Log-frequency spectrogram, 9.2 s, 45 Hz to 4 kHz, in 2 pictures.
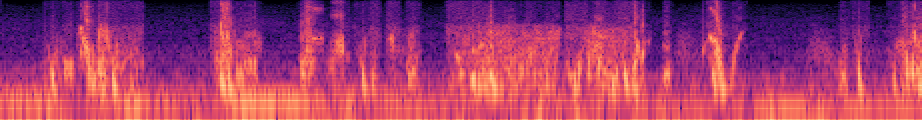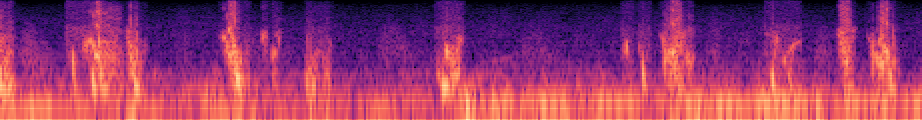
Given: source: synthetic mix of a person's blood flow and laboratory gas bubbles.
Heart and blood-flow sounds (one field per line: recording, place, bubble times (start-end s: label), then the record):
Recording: Doppler ultrasound of blood flow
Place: subclavian vein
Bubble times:
0.22-0.71 s: bubbles
1.04-1.31 s: bubbles
1.48-2.10 s: bubbles
2.22-3.25 s: bubbles
3.30-3.36 s: bubbles
3.50-3.73 s: bubbles
4.18-4.34 s: bubbles
4.42-4.69 s: bubbles
4.93-5.34 s: bubbles
5.70-5.86 s: bubbles
5.91-6.02 s: bubbles
6.12-6.27 s: bubbles
6.78-6.93 s: bubbles
7.71-7.86 s: bubbles
7.90-8.08 s: bubbles
8.43-8.61 s: bubbles
8.79-8.89 s: bubbles
8.94-9.11 s: bubbles
From the record:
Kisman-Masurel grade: 243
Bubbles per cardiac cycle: several, 3 to 8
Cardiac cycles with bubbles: 100%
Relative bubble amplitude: loud (0.450 to 0.775)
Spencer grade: 3 (all of the cardiac periods contain showers or single bubble signals, but not dominating or overriding the cardiac motion signals)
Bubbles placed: anywhere in the cardiac cycle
